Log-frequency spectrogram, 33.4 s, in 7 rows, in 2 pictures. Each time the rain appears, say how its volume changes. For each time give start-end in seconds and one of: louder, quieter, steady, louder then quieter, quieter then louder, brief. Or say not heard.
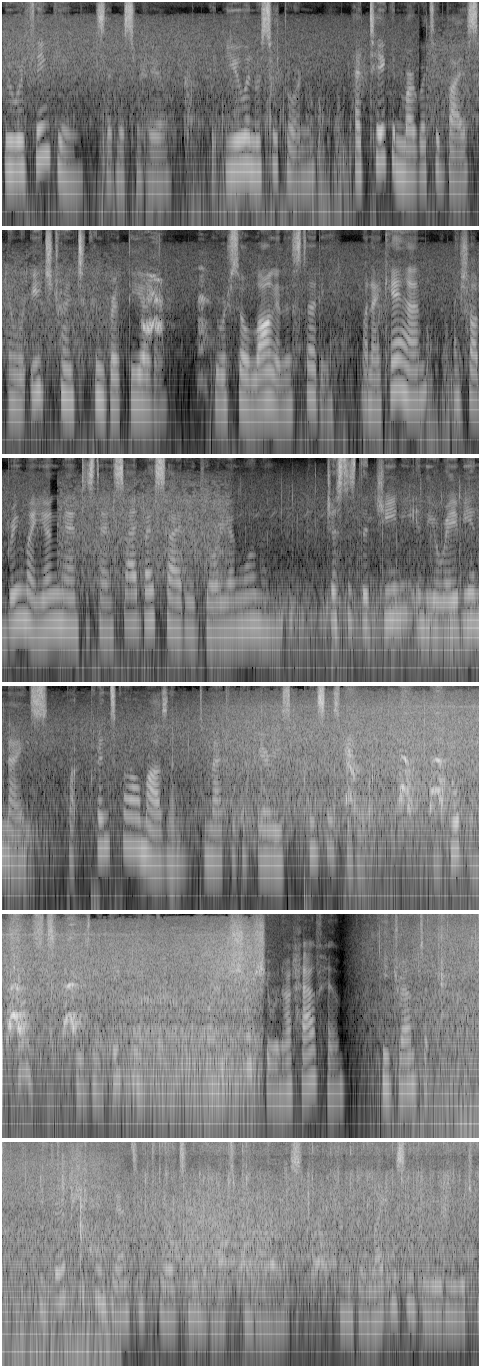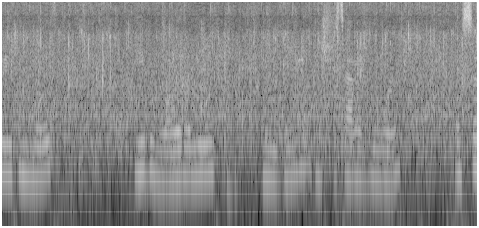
0.0-33.3 louder.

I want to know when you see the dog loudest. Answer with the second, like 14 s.
19 s.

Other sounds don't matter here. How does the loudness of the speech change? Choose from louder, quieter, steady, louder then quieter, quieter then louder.
steady.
